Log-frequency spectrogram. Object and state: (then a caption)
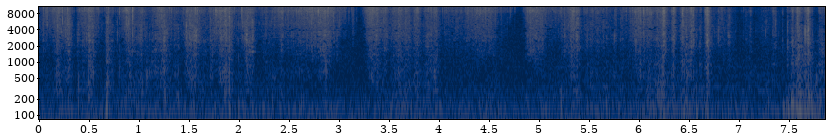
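Foam scrub sponge scratched with fingernails. Fingernails scratch the firm, textured foam of a dry yellow polymer foam scrub sponge with a smiley face, lying on a towel and held in the hand. Quiet, close, continuous bright scratching and crinkling rasps come in uneven bursts, with a faint low rumble beneath.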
